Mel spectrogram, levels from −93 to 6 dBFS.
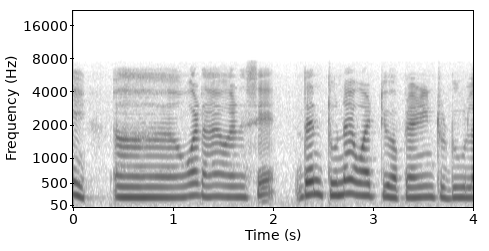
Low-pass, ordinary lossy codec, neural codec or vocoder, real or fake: none; none; none; real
